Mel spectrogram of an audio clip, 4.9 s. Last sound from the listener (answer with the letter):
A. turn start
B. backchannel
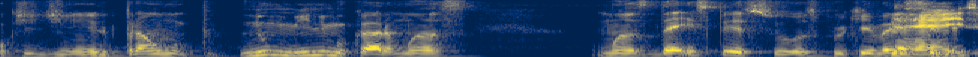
A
